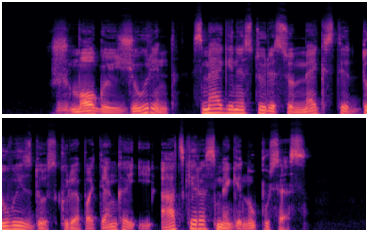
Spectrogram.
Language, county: Lithuanian, Klaipėda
